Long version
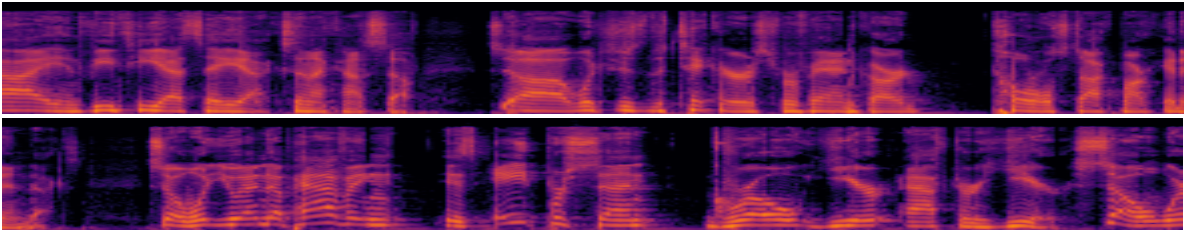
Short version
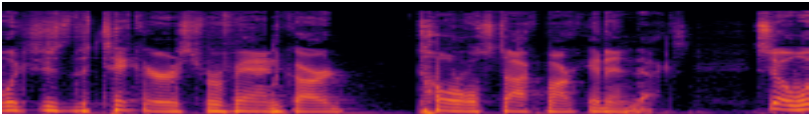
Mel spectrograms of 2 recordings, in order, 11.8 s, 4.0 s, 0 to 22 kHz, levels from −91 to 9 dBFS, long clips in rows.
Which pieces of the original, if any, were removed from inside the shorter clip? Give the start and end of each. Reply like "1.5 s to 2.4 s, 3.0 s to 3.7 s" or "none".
none

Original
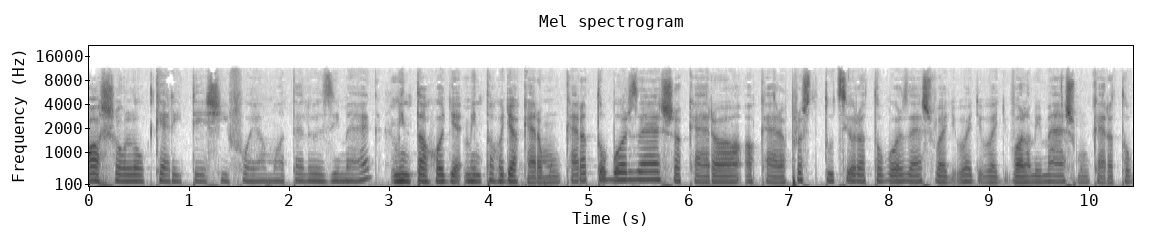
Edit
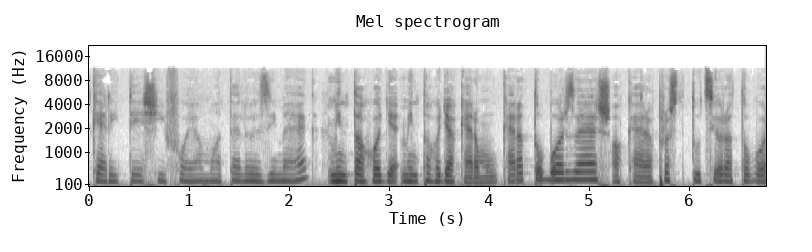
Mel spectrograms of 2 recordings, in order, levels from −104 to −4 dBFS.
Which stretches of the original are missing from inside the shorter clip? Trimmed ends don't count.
5.8 s to 6.5 s

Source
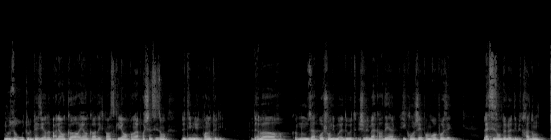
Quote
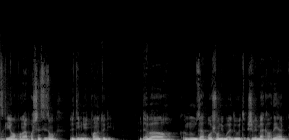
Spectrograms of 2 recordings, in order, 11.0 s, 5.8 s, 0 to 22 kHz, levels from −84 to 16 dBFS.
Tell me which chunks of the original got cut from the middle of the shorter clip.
none

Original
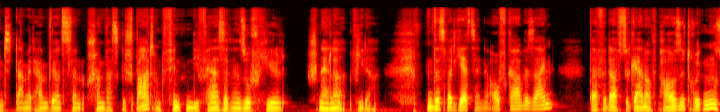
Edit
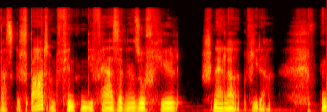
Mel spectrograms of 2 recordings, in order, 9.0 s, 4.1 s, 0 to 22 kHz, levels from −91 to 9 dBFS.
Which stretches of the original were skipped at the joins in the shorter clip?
none

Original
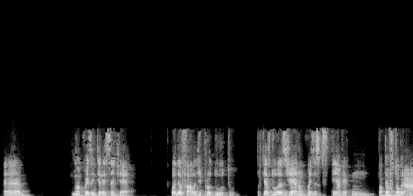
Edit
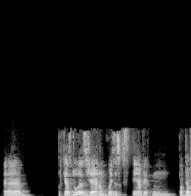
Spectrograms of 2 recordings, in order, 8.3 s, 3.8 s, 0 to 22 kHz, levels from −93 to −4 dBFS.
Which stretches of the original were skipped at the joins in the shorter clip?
1.0 s to 5.0 s

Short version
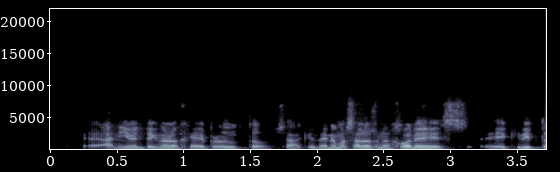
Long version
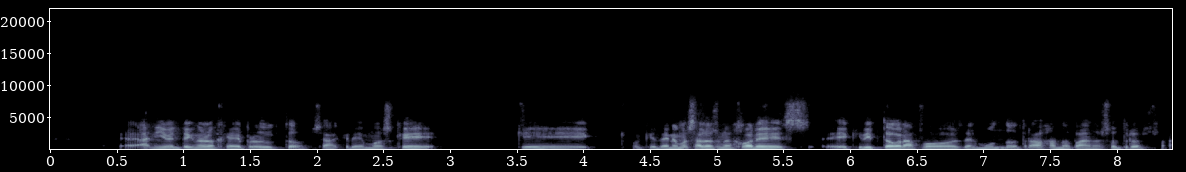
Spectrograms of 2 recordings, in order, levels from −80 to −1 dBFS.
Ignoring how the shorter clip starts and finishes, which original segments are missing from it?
2.2 s to 4.5 s

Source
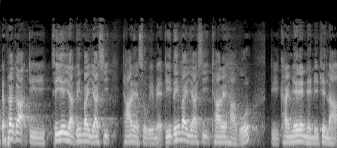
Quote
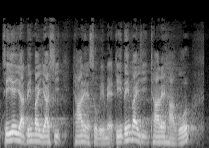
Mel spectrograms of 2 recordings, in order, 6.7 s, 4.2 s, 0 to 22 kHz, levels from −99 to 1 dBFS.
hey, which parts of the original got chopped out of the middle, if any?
3.8 s to 4.0 s

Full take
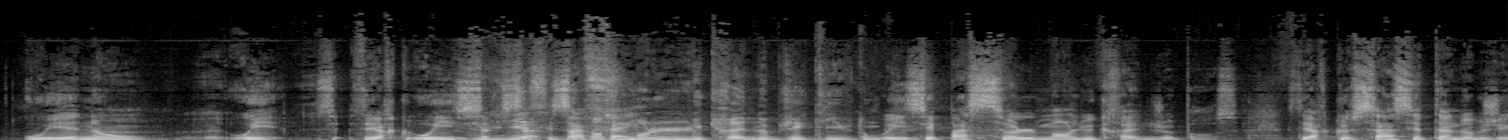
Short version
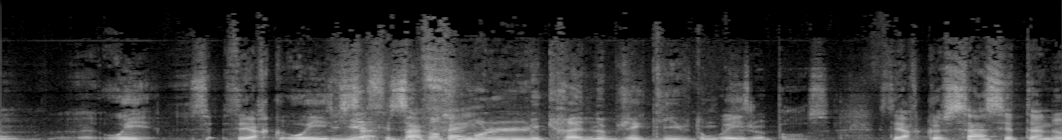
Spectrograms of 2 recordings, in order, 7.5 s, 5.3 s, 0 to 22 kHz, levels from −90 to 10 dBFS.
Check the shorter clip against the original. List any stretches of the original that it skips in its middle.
2.3 s to 2.5 s, 4.5 s to 5.8 s

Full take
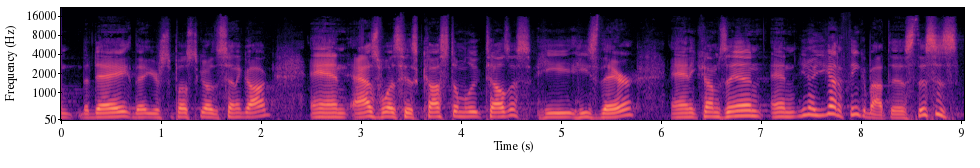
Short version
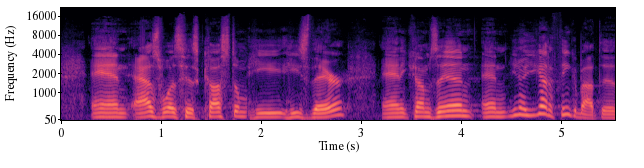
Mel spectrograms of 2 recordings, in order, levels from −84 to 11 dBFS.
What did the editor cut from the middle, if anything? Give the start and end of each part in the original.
4.0 s to 4.7 s

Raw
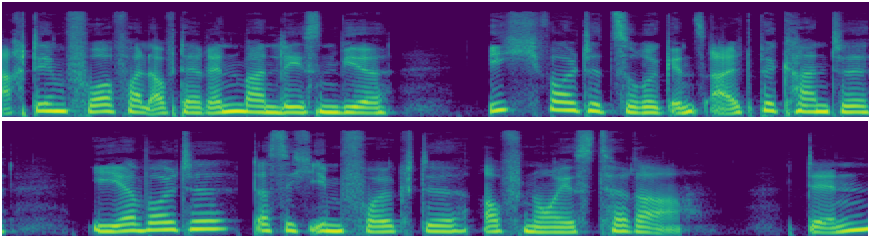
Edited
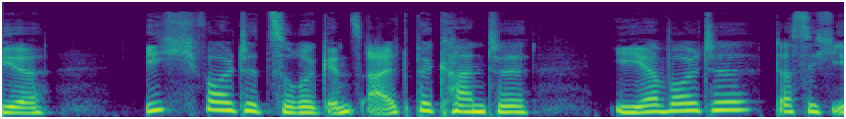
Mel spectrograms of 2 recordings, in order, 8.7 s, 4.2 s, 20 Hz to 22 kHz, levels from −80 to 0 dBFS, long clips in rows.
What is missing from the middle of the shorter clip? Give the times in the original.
none

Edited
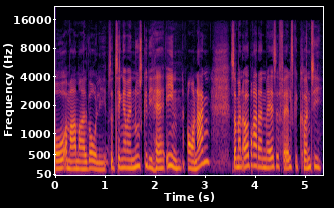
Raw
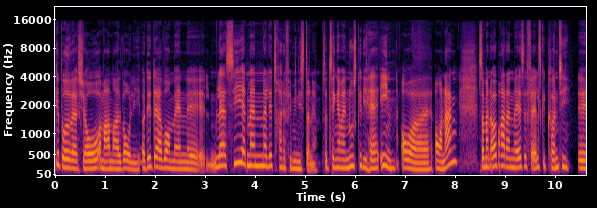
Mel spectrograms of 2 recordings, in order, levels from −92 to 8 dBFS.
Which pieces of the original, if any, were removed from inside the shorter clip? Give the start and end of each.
1.7 s to 5.3 s, 6.9 s to 7.6 s

